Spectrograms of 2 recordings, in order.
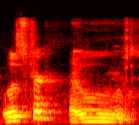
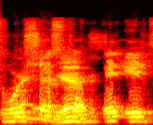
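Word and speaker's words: Worcester: would imagine it starts with a h woster woster it's just like andester sh sauce wor but it's pronounced yeah I know it's spelled like you would say like Worchester it's Worchester but it's called because she's like so I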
